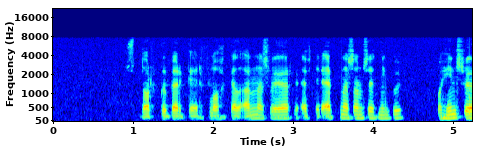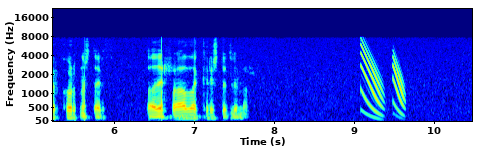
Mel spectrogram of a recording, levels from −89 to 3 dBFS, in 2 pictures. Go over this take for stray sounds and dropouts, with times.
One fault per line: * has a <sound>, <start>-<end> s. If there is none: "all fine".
* has a chirp, 9.1-9.7 s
